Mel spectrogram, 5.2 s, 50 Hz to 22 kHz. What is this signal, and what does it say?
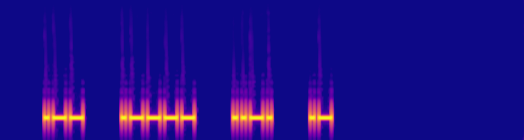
Morse code, heard as a keyed tone, about 28 wpm, spaced as for 16 wpm, 700 Hz. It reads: W1FA
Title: USA Call Signs - 4 Characters - 3x Character Spacing - 28wpm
